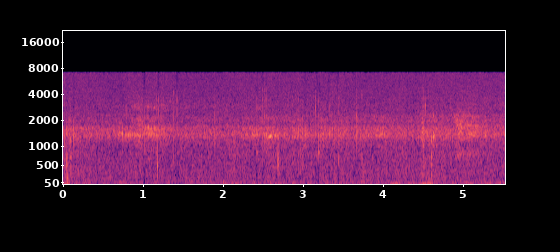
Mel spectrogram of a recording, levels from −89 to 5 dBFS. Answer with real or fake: real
